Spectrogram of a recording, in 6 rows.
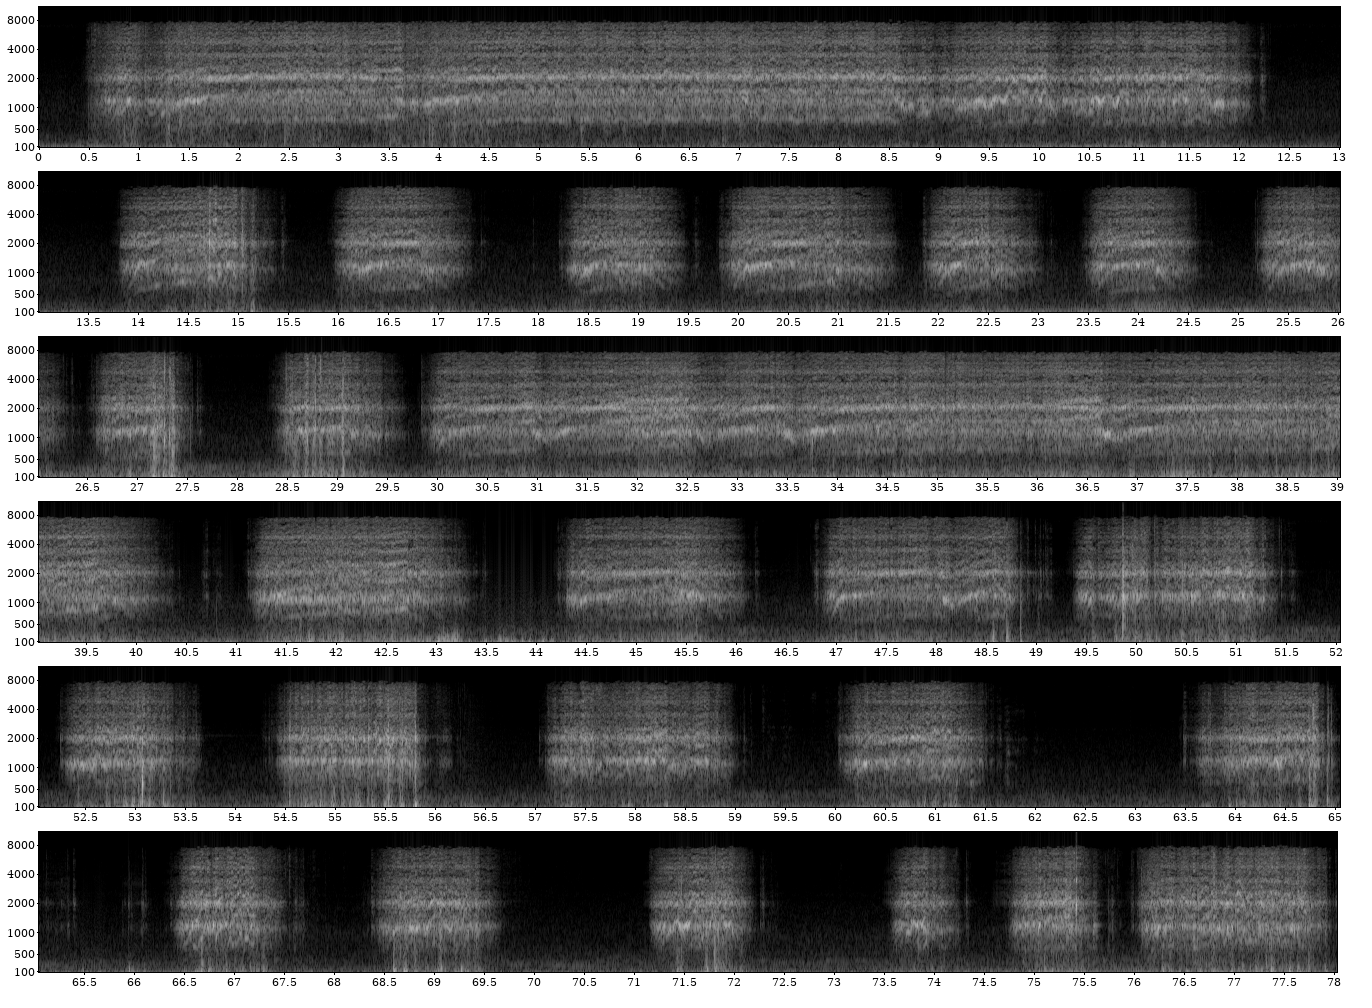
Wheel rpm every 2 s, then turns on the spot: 60, 190, 180, 200, 160, 140, 20, 90, 60, 70, 110, 60, 50, 60, 60, 150, 160, 190, 180, 190, 50, 100, 110, 60, 100, 100, 80, 90, 40, 80, 80, 10, 80, 70, 70, 40, 40, 50, 120.
54-56 64-68 74-76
